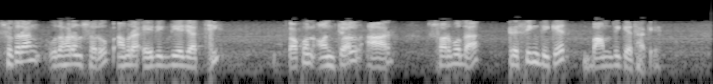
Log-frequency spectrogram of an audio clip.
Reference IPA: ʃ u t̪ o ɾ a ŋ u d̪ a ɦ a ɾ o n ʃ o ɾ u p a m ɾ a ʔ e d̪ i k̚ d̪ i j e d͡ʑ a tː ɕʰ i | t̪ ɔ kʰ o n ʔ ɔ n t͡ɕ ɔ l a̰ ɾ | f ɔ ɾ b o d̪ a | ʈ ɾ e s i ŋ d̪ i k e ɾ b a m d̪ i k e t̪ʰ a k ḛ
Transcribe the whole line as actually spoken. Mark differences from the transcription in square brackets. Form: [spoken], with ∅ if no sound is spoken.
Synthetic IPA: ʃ u t̪ o ɾ a ŋ u d̪ a ɦ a ɾ o n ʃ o ɾ u p a m ɾ a ʔ e d̪ i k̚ d̪ i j e d͡ʑ a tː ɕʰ i | t̪ ɔ kʰ o n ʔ ɔ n t͡ɕ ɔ l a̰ ɾ | [ʃ] ɔ ɾ b o d̪ a | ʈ ɾ e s i ŋ d̪ i k e ɾ b a m d̪ i k e t̪ʰ a k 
